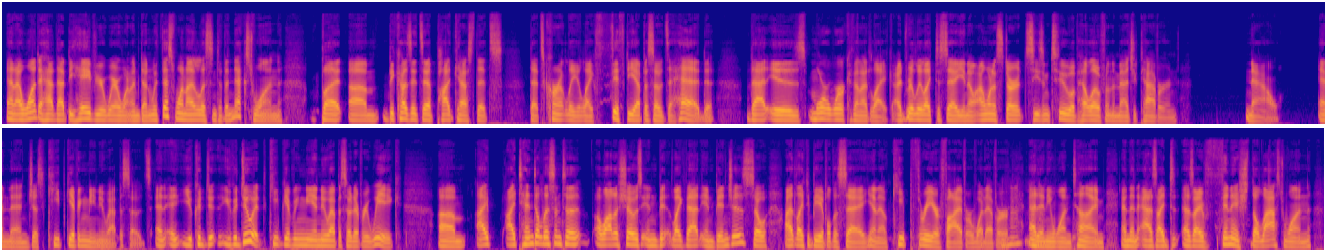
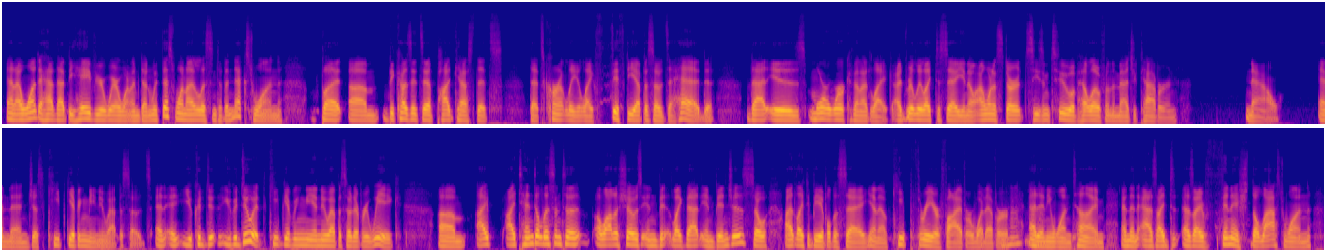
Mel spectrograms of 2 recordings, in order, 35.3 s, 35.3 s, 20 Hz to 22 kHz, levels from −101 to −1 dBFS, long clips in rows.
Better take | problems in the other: first | muffled; very; fading above 2 kHz

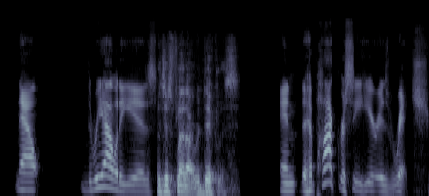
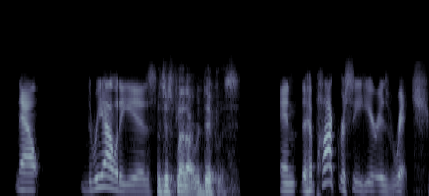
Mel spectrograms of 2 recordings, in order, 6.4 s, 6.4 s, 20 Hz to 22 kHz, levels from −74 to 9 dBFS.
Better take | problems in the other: first | muffled; very slightly; fading above 4 kHz

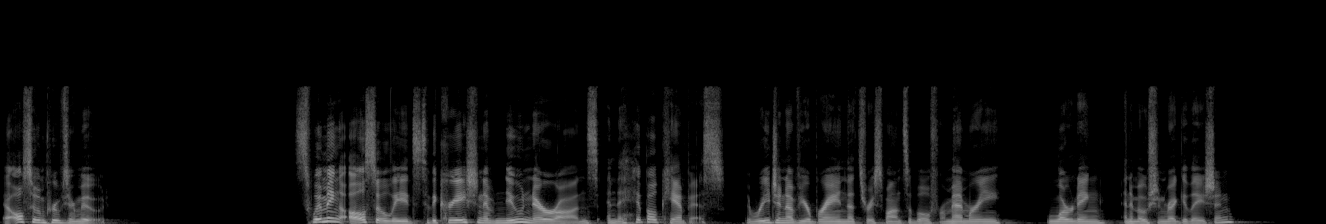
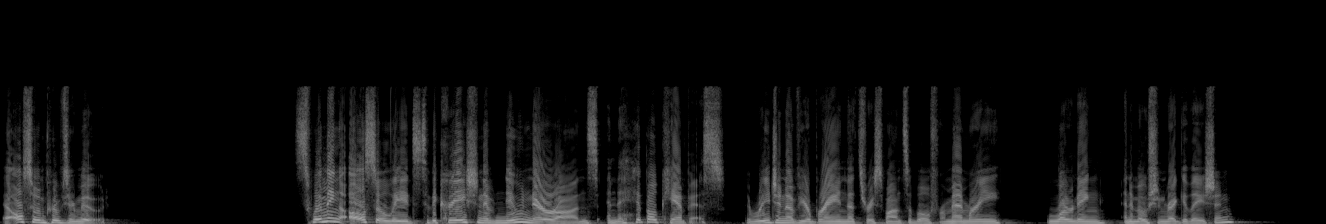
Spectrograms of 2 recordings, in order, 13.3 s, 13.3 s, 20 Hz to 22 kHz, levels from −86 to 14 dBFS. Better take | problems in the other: first | distortion; slight; 10 dB below the speech

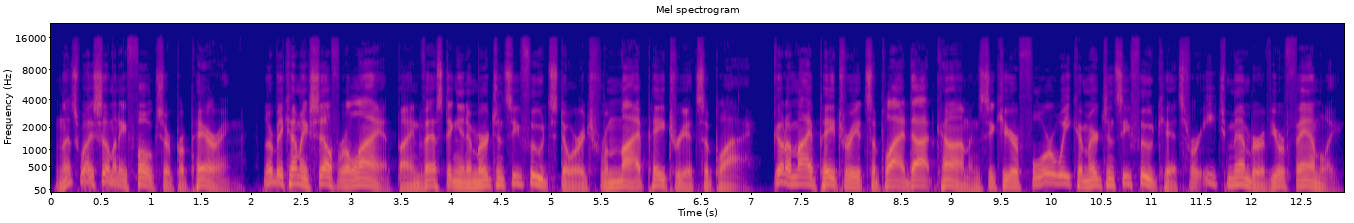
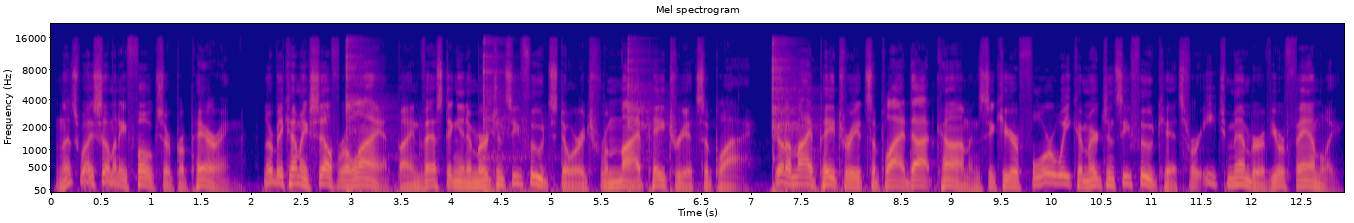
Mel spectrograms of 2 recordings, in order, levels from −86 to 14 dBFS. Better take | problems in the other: first | keyboard typing; noticeable; from 3 to 8 s; peak 7 dB below the speech

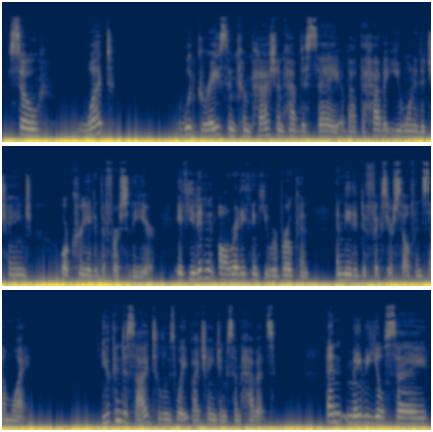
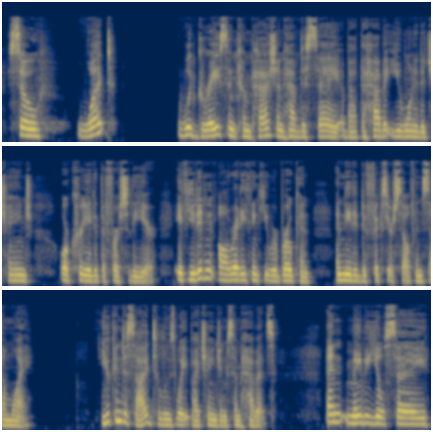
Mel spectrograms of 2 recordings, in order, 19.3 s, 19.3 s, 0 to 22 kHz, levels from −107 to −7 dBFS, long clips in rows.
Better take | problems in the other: second | low rumble; loud; throughout; 4 dB below the speech

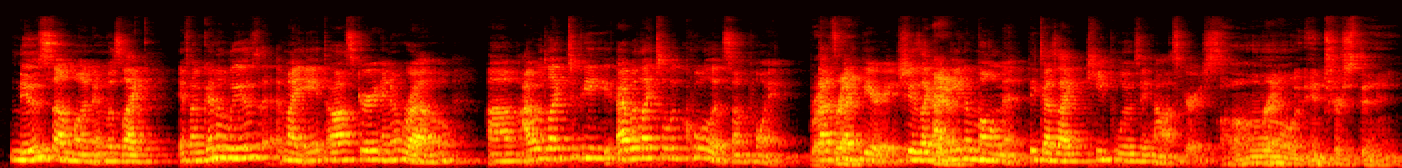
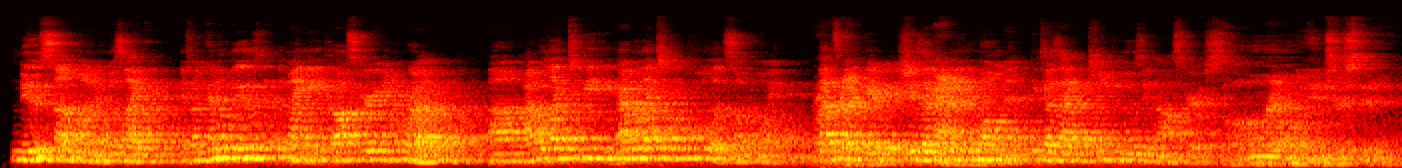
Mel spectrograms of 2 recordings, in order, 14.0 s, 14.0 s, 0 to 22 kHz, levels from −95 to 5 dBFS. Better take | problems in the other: first | room echo; strong; dies away in 2 s; slight in the first // off-mic speech; far; far in the first

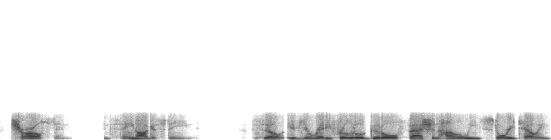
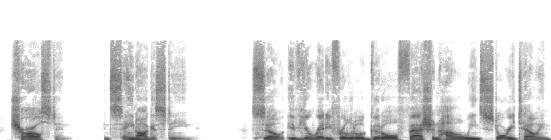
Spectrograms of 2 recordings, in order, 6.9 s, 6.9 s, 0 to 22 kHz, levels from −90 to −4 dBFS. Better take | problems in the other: second | phone-call audio; poor line

